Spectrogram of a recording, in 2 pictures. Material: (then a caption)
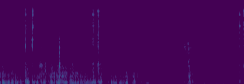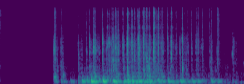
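Plastic. Two hands type with short-nailed fingertips on a black, low-profile, hollow-bodied plastic computer keyboard resting on a table. Scattered single key taps are followed by a near-silent pause. At about six seconds a dense, rapid burst of typing begins, with soft low thuds under bright, crisp clicks.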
